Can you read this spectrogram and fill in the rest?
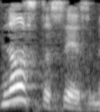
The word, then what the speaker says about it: Gnosticism: It's Gnosticism is what it is. The G is silent in this.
